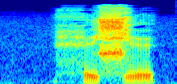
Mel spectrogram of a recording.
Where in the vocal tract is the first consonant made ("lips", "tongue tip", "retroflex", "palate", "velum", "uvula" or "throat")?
throat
